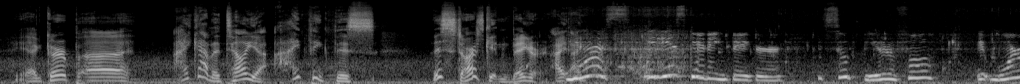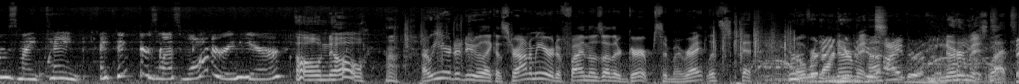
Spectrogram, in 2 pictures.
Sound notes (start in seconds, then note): 6.4 happily; 12.5 sound of steam rising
